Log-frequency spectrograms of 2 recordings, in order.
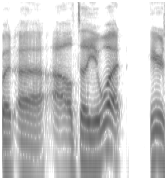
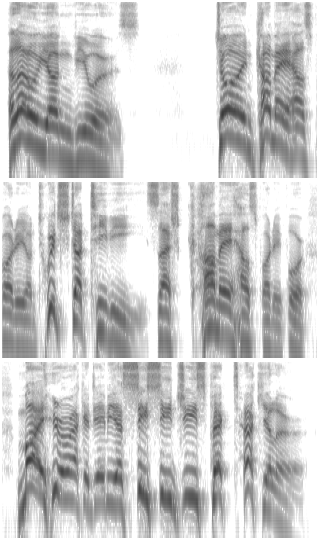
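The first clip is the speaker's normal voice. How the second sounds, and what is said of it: All Might character voice impression. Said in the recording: “my all might impression”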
